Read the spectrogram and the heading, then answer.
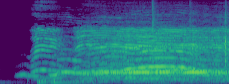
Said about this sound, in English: We want to hear, we would say show of hands, but that doesn't translate well sonically. So let's have a cheer. Four, first of all, no more KDE. Gnome?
